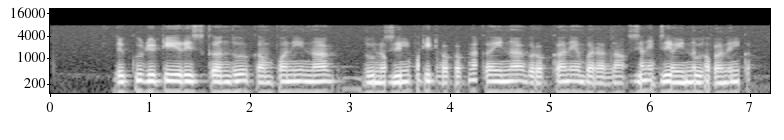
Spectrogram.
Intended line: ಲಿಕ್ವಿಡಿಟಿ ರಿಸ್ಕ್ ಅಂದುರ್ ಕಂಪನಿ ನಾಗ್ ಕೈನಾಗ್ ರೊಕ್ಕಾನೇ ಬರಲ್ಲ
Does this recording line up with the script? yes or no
no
